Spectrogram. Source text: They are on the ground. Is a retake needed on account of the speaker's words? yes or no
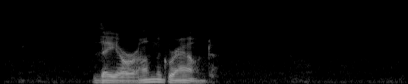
no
